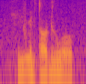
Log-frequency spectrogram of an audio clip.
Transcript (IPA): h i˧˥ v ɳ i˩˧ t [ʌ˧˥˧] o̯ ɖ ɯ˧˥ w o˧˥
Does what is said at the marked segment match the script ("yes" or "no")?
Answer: no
